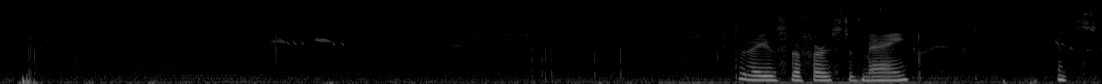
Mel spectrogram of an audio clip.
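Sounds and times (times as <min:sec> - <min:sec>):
faint bird chirps: 0:00.2 - 0:07.7.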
